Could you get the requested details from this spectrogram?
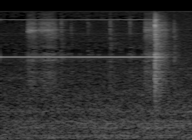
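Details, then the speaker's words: Mechanical cooker timer, multimeter on continuity with timer turned to the on position: steady high-pitched meter tone for over a second then cutting off, showing the timer contacts closed and conducting. "Okay so we've Now set it to continuity if I turn it to the on position it now allows electricity to go through to the"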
